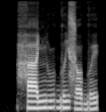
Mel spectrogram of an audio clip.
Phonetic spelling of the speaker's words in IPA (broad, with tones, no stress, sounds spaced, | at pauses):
h aː˦ ɲ uː˦ ɡʷ i˦ z ɔ˨ ɡʷ ɪ˨˦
